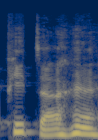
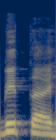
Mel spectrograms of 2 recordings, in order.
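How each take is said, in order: First: The word begins with a P sound. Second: The word begins with a B sound. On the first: "He didn't say "pita" because he can't say "p."" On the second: "he said "bitta.""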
